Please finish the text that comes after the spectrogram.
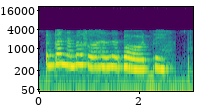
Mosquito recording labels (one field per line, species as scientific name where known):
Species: no mosquito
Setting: cup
